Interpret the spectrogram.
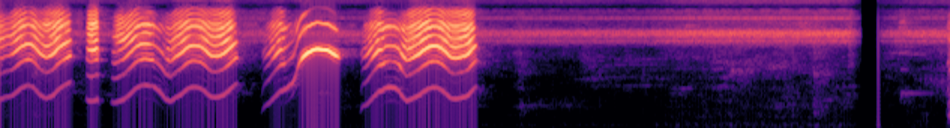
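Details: Pet talking parrot giving a series of loud, wavering, warbled whistles in short bursts, one sharply rising, then falling quiet with a faint steady hum.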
